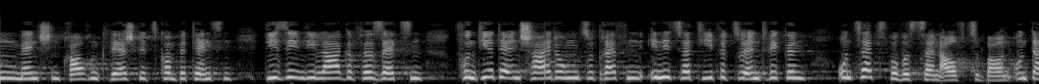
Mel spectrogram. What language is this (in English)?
German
